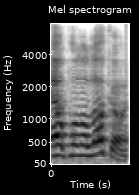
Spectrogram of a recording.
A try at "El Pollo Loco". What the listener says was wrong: It's Pollo. L's are Y. L's are Y. L's are Y.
